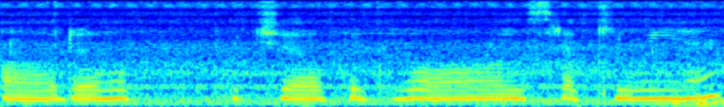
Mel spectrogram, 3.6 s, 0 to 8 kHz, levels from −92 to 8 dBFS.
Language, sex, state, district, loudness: Hindi, female, Bihar, Sitamarhi, -28 LUFS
